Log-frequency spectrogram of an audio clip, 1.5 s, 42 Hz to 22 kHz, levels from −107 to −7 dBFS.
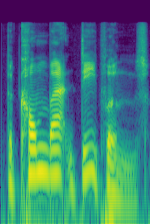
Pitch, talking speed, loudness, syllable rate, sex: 130 Hz, 120 wpm, -17 LUFS, 3.7 syllables/s, male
